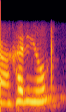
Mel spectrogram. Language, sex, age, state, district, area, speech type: Sanskrit, female, 18-30, Kerala, Thrissur, urban, conversation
